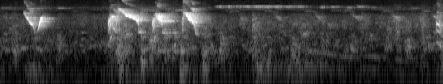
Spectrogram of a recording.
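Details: Relaxing puling bird giving a loud high downslurred chirp, then three quick harsh notes, followed by softer twittering.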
